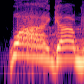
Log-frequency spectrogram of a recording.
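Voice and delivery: pleading cry at God, pushed up; pretend scream. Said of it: "you start screaming".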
